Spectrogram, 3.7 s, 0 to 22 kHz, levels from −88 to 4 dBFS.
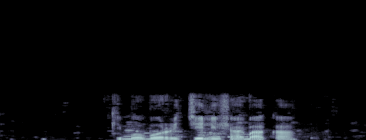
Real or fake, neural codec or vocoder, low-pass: real; none; 7.2 kHz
